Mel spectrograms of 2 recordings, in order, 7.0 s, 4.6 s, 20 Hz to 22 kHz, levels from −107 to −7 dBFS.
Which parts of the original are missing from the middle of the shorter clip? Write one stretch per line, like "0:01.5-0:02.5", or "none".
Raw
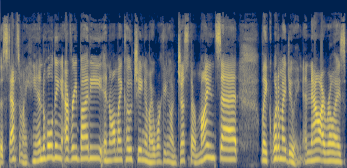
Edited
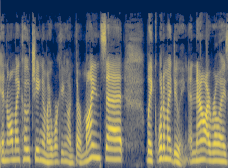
0:03.5-0:03.8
